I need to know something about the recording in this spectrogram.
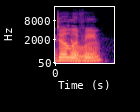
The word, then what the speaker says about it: Delevingne: Cara, how do you pronounce her last name? Delevingne.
